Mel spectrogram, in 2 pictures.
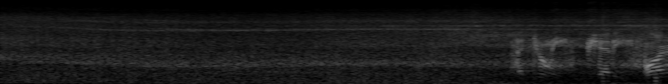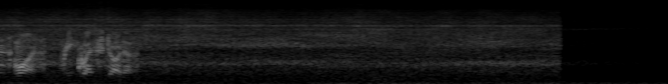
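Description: A jet engine whines and roars steadily.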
